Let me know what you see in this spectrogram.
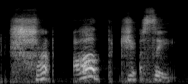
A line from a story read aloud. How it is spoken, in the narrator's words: Rex hisses, still bright red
